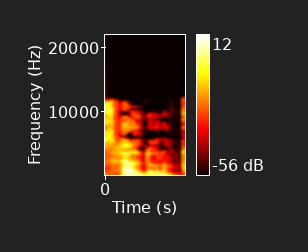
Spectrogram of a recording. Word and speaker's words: Sheldon: Ten Sheldon se píše s Heldon. – No to já vím, ale čte se to Sheldon.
